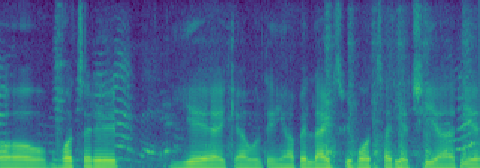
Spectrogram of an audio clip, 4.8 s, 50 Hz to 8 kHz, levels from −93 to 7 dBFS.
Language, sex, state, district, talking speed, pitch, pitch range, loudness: Hindi, male, Maharashtra, Mumbai Suburban, 250 wpm, 130 Hz, 125-135 Hz, -18 LUFS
